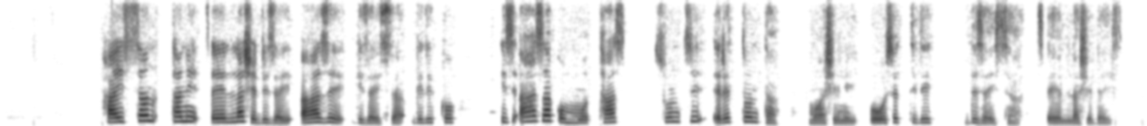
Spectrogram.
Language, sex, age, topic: Gamo, female, 36-49, government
